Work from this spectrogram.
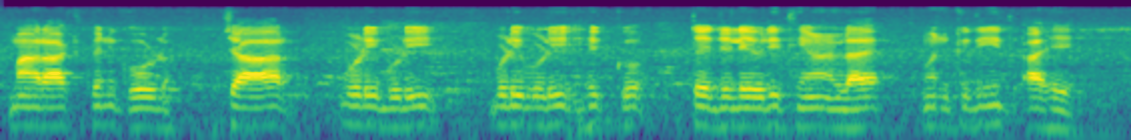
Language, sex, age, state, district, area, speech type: Sindhi, male, 45-60, Uttar Pradesh, Lucknow, rural, read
